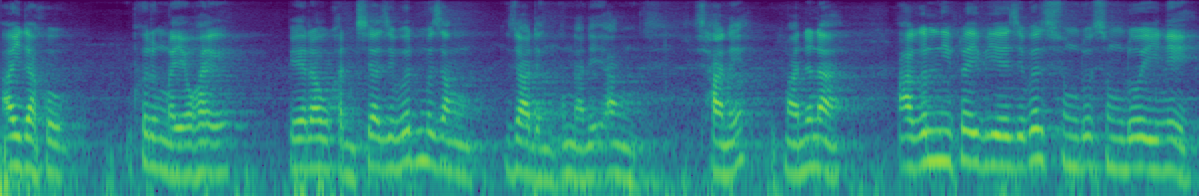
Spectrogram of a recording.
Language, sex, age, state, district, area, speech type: Bodo, male, 45-60, Assam, Kokrajhar, urban, spontaneous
